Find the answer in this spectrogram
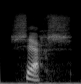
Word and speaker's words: cherche: Je cherche. The ending here is e, which is not pronounced, of course, you remember that.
